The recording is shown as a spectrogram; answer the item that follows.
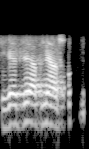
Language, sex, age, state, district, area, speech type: Bengali, male, 18-30, West Bengal, Purulia, urban, conversation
